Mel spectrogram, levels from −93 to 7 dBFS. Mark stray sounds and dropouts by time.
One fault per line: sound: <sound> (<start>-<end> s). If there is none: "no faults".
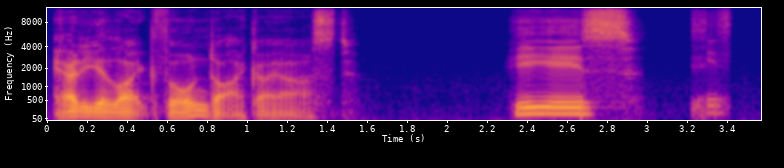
sound: laugh (3.2-3.4 s)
